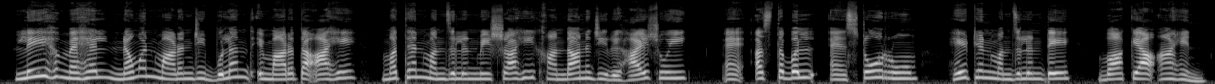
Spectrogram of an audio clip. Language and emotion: Sindhi, neutral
